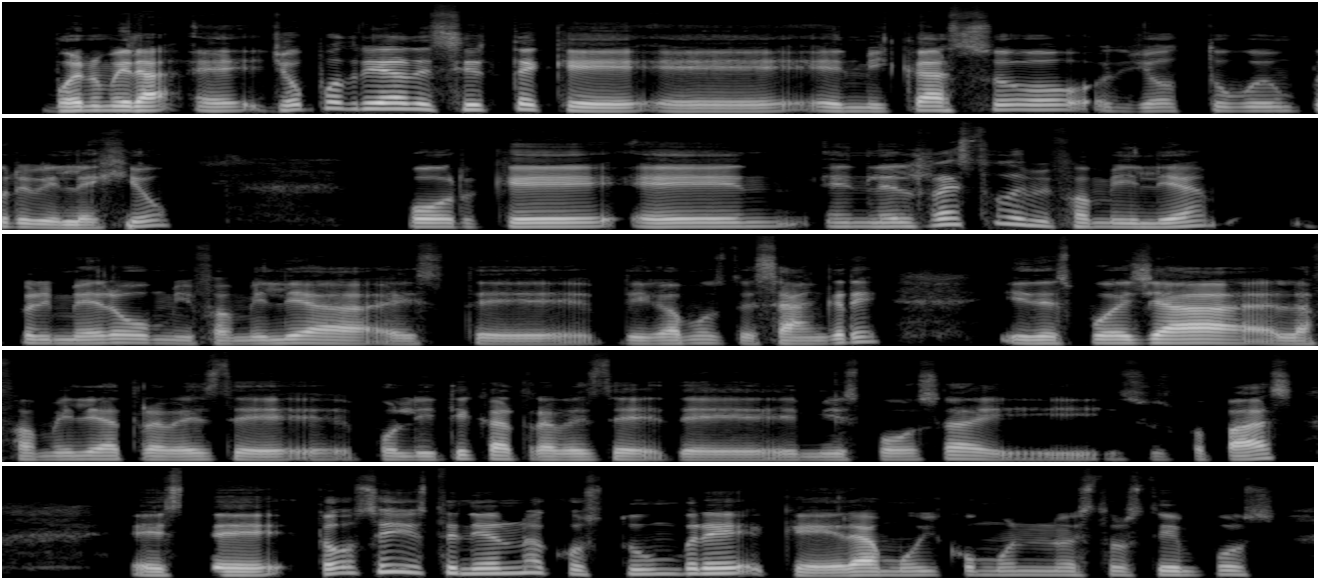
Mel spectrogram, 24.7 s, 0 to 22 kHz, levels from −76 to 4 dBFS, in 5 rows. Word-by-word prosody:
Bueno 145 +2 +4
mira, 145 -1 +7
eh, 135 -1 -2
yo 165 +1 0
podría 200 0 +5
decirte 175 0 +2
que, 125 -5 +3
eh, 115 +2 -2
en 120 - -3
mi 120 -1 -4
caso 170 +6 +1
yo 125 +2 -7
tuve 135 +1 -6
un 135 -1 -8
privilegio, 125 - -1 0.8
porque 135 +1 +3
en 140 +2 +1
en 140 0 -7
el 140 0 -1
resto 215 - -2
de 220 - -1
mi 165 - -4
familia, 135 +3 -1 0.4
primero 125 +1 0
mi 115 -3 -8
familia, 115 +2 +1
este, 100 0 -5
digamos 110 +2 -3
de - - -7
sangre, 110 +10 0 0.4
y 120 - -3
después 120 +2 +1
ya 130 -2 +6
la 105 0 -1
familia 115 +2 -2
a - - -5
través 110 -1 -2
de 105 0 -3
política, 115 +4 -2
a - - -1
través 105 -1 -2
de 110 -2 -2
de 100 0 -3
mi 105 +1 -7
esposa 110 +4 -2
y - - -11
sus - - -18
papás. - - +1 0.6
Este, 120 +1 +2
todos 190 +5 0
ellos 235 -3 +1
tenían 180 -2 +2
una 205 +1 -2
costumbre 165 +4 +1
que 105 -3 +1
era 125 +4 +6
muy 125 +1 -5
común 130 0 -7
en 130 - -7
nuestros 130 -1 -6
tiempos, 135 +1 -3
130 Hz, 150 wpm, -23 LUFS, 115-145 Hz, 0.8 s, mira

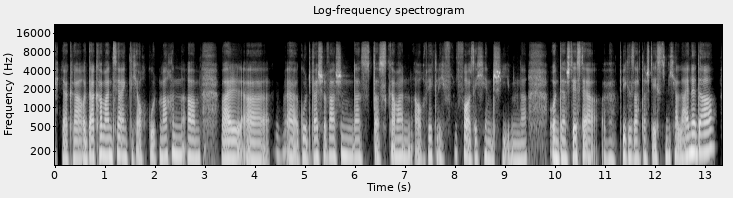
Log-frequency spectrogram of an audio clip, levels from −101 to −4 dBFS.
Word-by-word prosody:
Ja - - +1
klar, 150 -4 0
und 145 -1 +1
da - - +6
kann 175 +2 +1
man's 160 -1 +2
ja 170 - +3
eigentlich 150 -3 -3
auch 135 - -5
gut 140 - -4
machen, 165 +2 0
ähm, 150 -2 +2 0.4
weil, 150 0 +4
äh, 140 0 0 0.3
äh, 155 -6 0
gut, 155 -2 -3
Wäsche 160 0 +1
waschen, 165 0 +1
das 155 -3 -4
das 135 - -2
kann - - +1
man 160 +2 0
auch 135 -1 -4
wirklich 160 -4 -4
v 175 - -15
vor 165 - +2
sich 145 -1 -5
hin 145 -2 -2
schieben, 135 -1 -1
ne? 135 +2 -2 0.4
Und 155 -4 +3
da 150 -1 +3
stehst 140 +1 +2
du - - +5
ja- 155 -1 -1 0.5
wie 165 - +2
gesagt- 150 -1 -2
da 155 - -1
stehst 130 0 -3
du - - 0
nicht 160 -2 -5
alleine 170 - +5
da. 195 +4 +4
155 Hz, 195 wpm, -24 LUFS, 140-165 Hz, 0.5 s, da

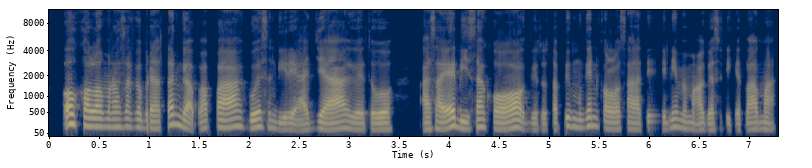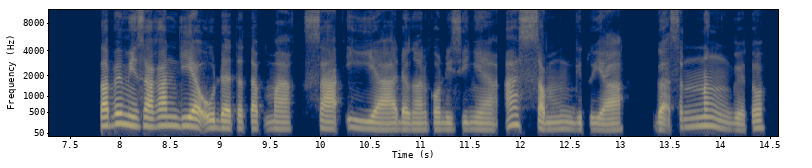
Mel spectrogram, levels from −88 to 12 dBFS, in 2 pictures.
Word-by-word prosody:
"Oh, 220 0 +7
kalau 175 -2 +4
ngerasa 165 0 -4
keberatan 150 +7 -1
gak - - +1
papa 155 +4 +2
gue 160 +3 +1
sendiri 125 -6 -4
aja," 125 +4 +1
gitu, 120 0 -1 0.3
"Ah, 125 +1 -2
saya 130 +7 +4
bisa 150 +3 -2
kok," 130 +2 +3
gitu, 120 0 -8
tapi 115 +9 -4
mungkin 180 +4 -4
kalo 130 -3 -1
saat 125 -2 -2
ini 135 +4 -7
memang 130 -4 -5
agak 120 0 -6
sedikit 120 -2 -10
lama. 125 0 -2 0.5
Tapi 215 +5 +6
misalkan 190 -1 +3
dia 185 -1 +6
udah 150 -1 +3
tetap 140 0 -1
maksa 130 +1 -1
iya 130 -6 +1
dengan 120 0 -1
kondisinya 125 -1 -4
asam 130 -10 -1
gitu 120 0 -7
ya, 115 0 +1 0.3
gak - - +2
senang 170 -5 -3
gitu, 140 +6 -2
135 Hz, 160 wpm, -23 LUFS, 125-165 Hz, 0.5 s, Oh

